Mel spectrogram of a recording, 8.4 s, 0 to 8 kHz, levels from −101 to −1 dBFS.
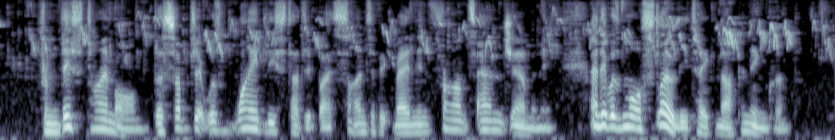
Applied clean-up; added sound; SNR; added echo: classical method Wiener filter.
